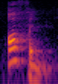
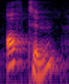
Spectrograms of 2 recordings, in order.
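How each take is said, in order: First: The T sound is left out. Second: The T sound is clearly pronounced. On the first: "with a silent T" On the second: "Without a silent T"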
